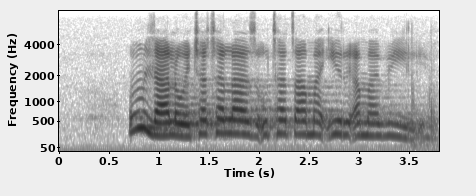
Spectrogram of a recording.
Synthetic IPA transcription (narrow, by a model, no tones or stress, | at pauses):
um̩ɮalɔwɛt͡ʃʰat͡ʃʰalaziutʰatʰaːmaʔiɾiamaɓiːli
